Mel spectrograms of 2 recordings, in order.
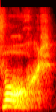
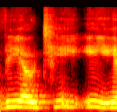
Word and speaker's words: Vogt: It is harsh Germanic. It's pronounced Vogt, but we don't say it that way here in America because people think you're swearing at them. We pronounce it like VOTE, and we're not going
